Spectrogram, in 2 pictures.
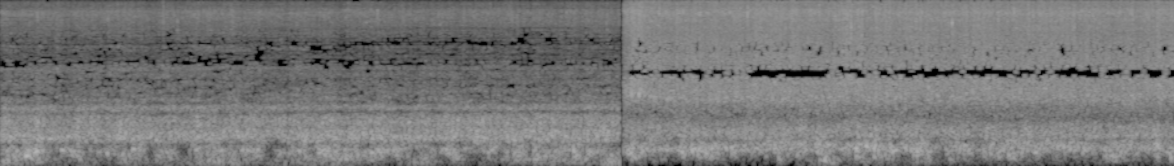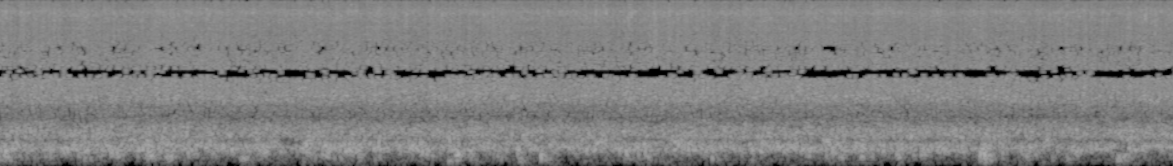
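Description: Creek water rushing and tumbling over rocks, a steady, even rush. About six seconds in it cuts abruptly to a louder, brighter rush of water.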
